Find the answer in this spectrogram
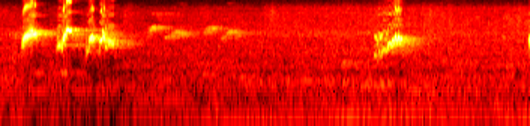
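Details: Red-whiskered bulbul singing in the morning for training wild-caught birds: a quick run of three bright warbled notes, a pause, then one more sharp whistled note and the start of another.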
